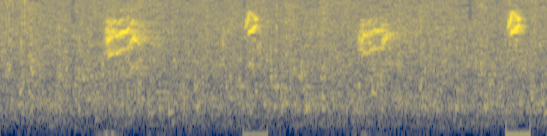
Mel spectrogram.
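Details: Double-collared seedeater: four brief, thin, high chirps at uneven intervals of about two-thirds of a second over a faint hiss. These are female calls, used in handling birds.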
